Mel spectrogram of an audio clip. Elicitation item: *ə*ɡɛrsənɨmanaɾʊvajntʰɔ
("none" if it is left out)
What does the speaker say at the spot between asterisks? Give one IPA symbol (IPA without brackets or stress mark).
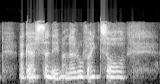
a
